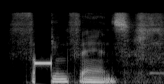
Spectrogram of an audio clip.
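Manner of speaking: muttered under the breath. Retelling hearing someone's remark to friends: muttered under the breath. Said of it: "I heard him say under his breath to his friends".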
